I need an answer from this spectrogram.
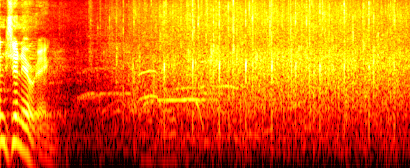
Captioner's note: audience applauding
